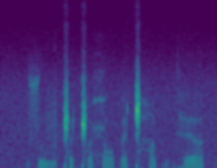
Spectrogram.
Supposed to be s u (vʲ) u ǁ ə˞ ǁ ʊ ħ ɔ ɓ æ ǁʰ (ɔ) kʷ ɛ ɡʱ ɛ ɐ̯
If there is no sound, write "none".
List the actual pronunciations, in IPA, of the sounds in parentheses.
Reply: v, ɑ

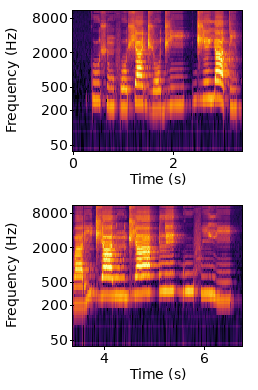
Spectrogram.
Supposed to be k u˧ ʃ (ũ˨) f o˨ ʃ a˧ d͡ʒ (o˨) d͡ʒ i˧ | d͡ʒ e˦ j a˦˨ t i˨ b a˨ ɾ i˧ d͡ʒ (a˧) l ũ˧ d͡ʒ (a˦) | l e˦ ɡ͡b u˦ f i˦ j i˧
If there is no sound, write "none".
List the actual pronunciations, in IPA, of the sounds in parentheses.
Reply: ũ˨, o˨, a˧, a˦

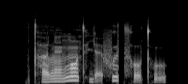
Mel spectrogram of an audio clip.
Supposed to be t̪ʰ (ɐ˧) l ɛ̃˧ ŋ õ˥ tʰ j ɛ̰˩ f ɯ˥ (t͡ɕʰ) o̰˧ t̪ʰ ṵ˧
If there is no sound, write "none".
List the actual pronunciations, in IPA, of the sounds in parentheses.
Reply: ɐ˩, t͡sʰ

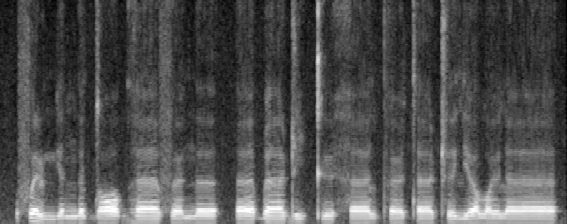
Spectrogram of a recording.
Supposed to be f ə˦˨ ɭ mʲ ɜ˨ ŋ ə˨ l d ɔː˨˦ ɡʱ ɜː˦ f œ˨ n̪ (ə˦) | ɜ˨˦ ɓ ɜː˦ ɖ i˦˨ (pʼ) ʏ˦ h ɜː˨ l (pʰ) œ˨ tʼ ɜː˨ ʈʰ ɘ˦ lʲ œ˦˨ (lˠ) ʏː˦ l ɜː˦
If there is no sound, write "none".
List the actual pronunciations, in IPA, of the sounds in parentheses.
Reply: ə˦, kʼ, pʰ, lˠ

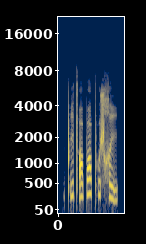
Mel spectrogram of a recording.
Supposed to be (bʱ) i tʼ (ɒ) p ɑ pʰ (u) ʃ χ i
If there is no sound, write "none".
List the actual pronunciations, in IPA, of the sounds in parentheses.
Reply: pʼ, ɑ, u

